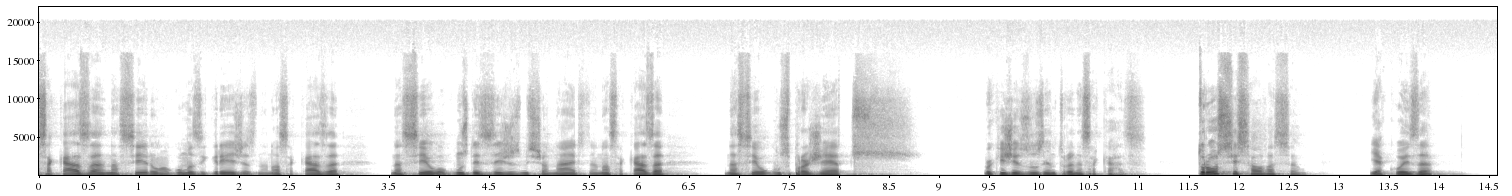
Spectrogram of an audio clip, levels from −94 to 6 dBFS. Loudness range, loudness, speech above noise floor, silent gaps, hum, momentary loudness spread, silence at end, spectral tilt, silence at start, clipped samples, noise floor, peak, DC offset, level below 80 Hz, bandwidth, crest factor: 5 LU; -35 LUFS; 41 dB; none; none; 12 LU; 0.55 s; -6 dB/octave; 0 s; under 0.1%; -76 dBFS; -14 dBFS; under 0.1%; -72 dBFS; over 20 kHz; 22 dB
